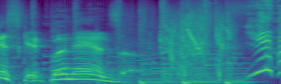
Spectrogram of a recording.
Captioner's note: laser shooting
